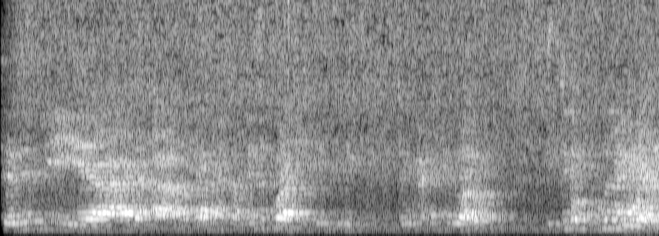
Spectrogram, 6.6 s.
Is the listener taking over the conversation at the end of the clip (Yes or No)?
No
